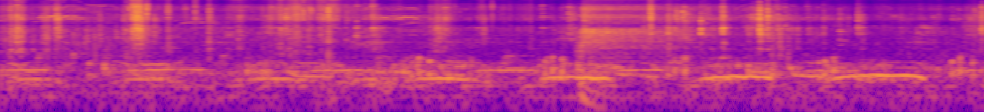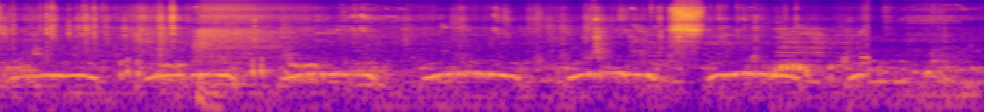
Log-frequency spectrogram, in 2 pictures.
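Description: Gorra pigeons at a pigeon farm coo steadily and repeatedly, close by, with soft rhythmic calls continuing throughout over background noise.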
